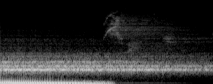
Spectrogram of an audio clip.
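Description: TV channel logo sting: a sudden electronic hit with a deep bass that stops about a second in, and a held ringing tone that slowly fades away, with a faint falling whoosh about a second in.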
